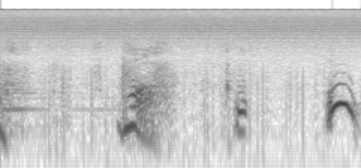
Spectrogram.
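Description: Voiced animal noises for a puppet pet: a short, rough cry falling in pitch about a second in, then a brief shorter sound.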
